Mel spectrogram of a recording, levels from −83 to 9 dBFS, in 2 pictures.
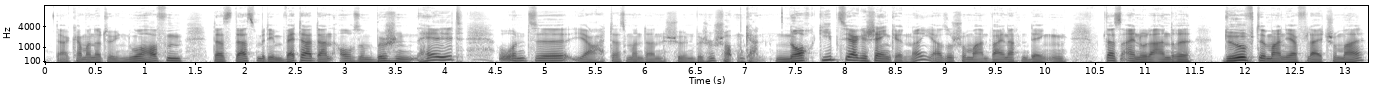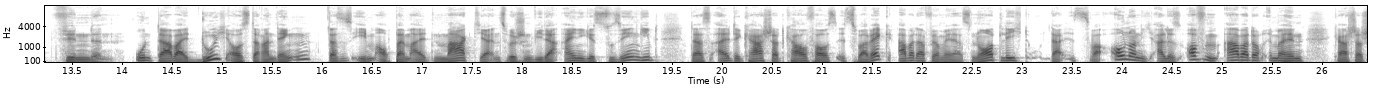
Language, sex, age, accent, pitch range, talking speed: German, male, 50-69, German, 105-150 Hz, 215 wpm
